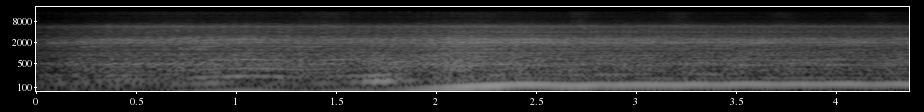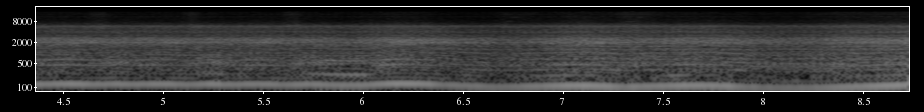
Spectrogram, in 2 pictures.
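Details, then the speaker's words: 2002 Toyota Altis with a 1.8 (1794 cc) engine, with original, unopened engine bolts. The engine revs smoothly from idle to a steady higher rev without knocks or rattles; it sounds healthy and runs quietly. "Máy êm ru."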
